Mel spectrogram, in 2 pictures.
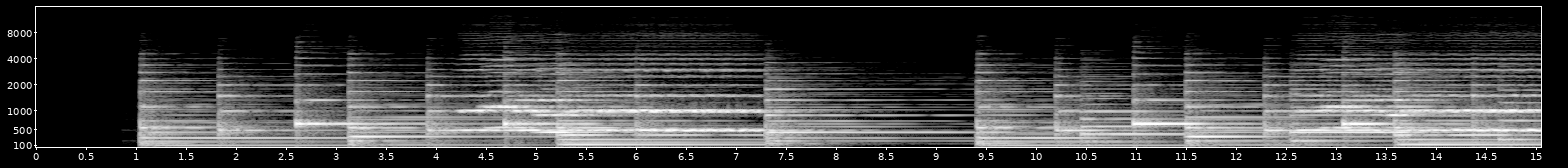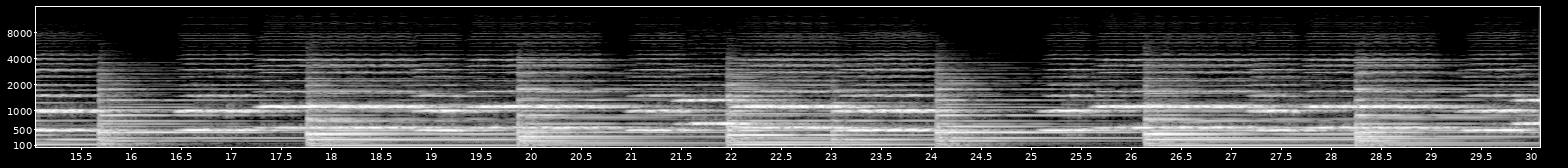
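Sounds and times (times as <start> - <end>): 
piano: 1.0 - 30.0
person singing: 4.2 - 7.4, 12.6 - 24.4, 25.1 - 30.0.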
